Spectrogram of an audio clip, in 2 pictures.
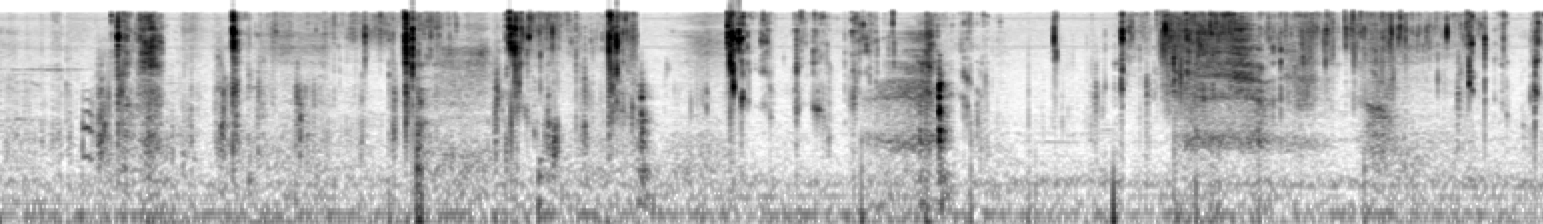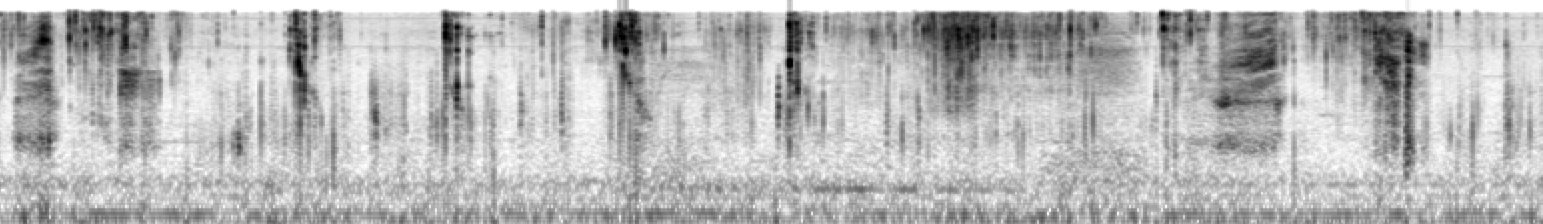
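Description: A person chewing and eating by hand, with a stream of sharp mouth clicks and smacks over wet chewing of mouthfuls of egg biryani and chicken curry.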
